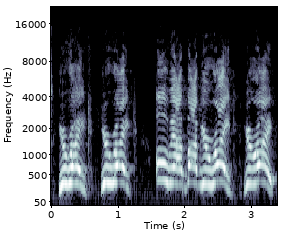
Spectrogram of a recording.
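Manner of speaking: high, eager woman's voice insisting; excited lady. Retold or imitated. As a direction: gush it like a thrilled churchgoer. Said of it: "and she says".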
